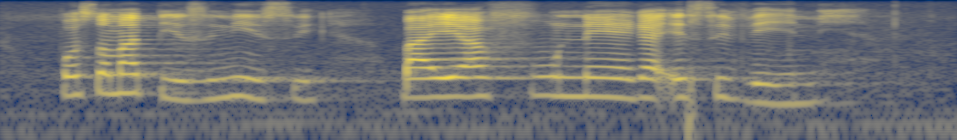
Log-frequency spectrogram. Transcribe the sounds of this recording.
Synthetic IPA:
ɓɔsɔmab̥ʱizinisi | ɓajafunɛk̬aʔesiveːni

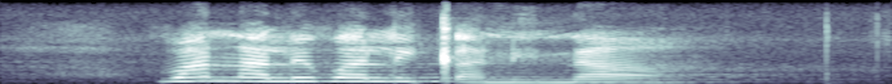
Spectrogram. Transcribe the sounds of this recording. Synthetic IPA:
banalɪbalɪkʼanina

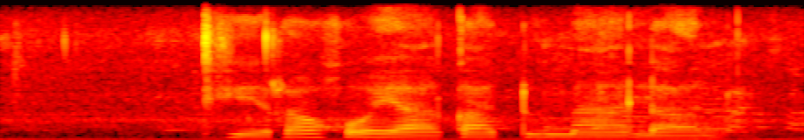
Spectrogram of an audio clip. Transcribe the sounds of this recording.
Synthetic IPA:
diraɣʊjakatʼumalaːnɔ

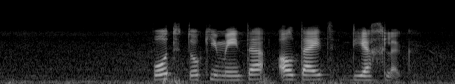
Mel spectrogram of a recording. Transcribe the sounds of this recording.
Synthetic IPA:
b̥ɔtdɔkymɛntəʔɐ̰lˠtəjtdiəχlə̰k

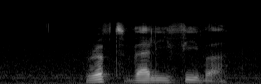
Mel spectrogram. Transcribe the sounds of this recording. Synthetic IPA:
ɹɪftvælifiːvə̰

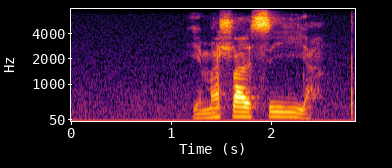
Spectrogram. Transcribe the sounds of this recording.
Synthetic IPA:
jɛmaɬasiːja

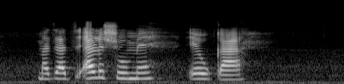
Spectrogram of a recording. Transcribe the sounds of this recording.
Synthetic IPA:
mat͡sʼat͡sʼɪʔalɪʃʊmɛ | eʊkʼa

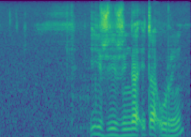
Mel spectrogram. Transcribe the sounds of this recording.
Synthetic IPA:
izʷizʷiŋɡaʔitʼaʔuːɾi

